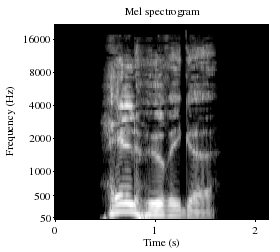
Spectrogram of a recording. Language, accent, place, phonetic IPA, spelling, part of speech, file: German, Germany, Berlin, [ˈhɛlˌhøːʁɪɡə], hellhörige, adjective, De-hellhörige.ogg
- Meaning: inflection of hellhörig: 1. strong/mixed nominative/accusative feminine singular 2. strong nominative/accusative plural 3. weak nominative all-gender singular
